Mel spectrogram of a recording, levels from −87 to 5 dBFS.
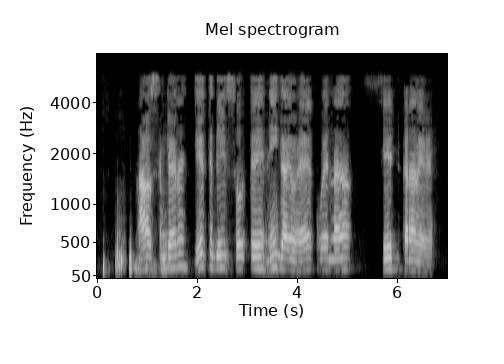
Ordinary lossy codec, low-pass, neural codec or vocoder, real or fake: MP3, 24 kbps; 7.2 kHz; codec, 44.1 kHz, 1.7 kbps, Pupu-Codec; fake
